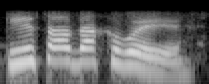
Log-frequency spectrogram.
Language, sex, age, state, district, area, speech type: Maithili, female, 45-60, Bihar, Araria, rural, conversation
